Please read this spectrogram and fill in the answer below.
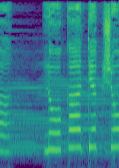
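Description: Sanskrit devotional chant of Lord Ayyappa's names, sung over a steady held drone. One line ends just after the start, the drone carries on alone for a moment, and the singing resumes about a second in.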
